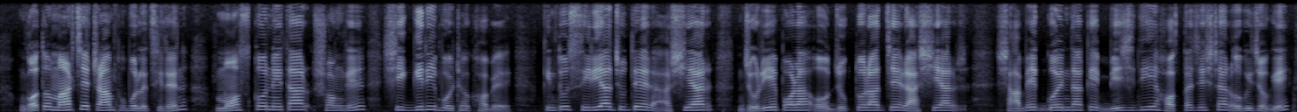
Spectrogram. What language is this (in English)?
Bangla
